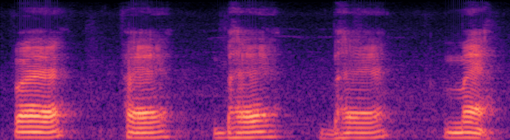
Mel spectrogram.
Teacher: ये क्या है, होष्ठ बोले जाते हैं। इनको बोलने में होठों से हवा टकराती है।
